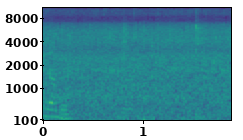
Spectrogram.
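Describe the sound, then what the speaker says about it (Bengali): Midday thunderstorm rain falls in a steady, even patter on surfaces, with a voice briefly audible over it. "খুব সুন্দর বৃষ্টি হচ্ছে"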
